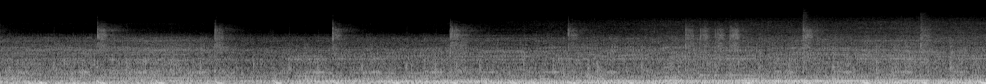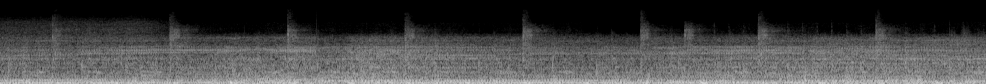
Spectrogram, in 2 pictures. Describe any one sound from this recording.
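Tyres crunch over a rough gravel track.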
